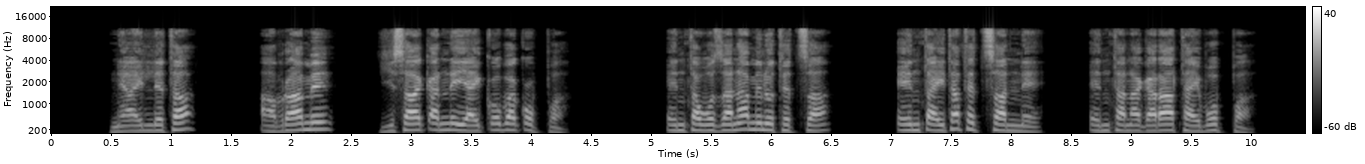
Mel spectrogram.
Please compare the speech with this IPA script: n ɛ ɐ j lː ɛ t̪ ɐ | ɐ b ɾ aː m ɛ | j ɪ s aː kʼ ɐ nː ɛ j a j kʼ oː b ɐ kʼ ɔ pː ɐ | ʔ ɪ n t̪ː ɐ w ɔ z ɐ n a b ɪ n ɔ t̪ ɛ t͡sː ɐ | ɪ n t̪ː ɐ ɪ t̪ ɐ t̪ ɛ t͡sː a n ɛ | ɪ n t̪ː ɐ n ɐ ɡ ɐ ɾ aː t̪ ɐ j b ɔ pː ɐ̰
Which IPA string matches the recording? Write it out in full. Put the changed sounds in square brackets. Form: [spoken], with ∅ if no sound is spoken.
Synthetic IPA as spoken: n ɛ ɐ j lː ɛ t̪ ɐ | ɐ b ɾ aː m ɛ | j ɪ s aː kʼ ɐ nː ɛ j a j kʼ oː b ɐ kʼ ɔ pː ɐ | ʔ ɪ n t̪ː ɐ w ɔ z ɐ n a [m] ɪ n ɔ t̪ ɛ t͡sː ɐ | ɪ n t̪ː ɐ ɪ t̪ ɐ t̪ ɛ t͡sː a [nː] ɛ | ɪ n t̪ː ɐ n ɐ ɡ ɐ ɾ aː t̪ ɐ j b ɔ pː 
